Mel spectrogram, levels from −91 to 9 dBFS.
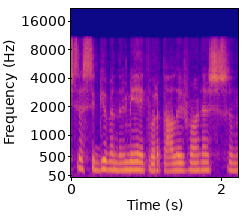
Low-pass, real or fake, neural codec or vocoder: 10.8 kHz; fake; codec, 16 kHz in and 24 kHz out, 0.6 kbps, FocalCodec, streaming, 2048 codes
